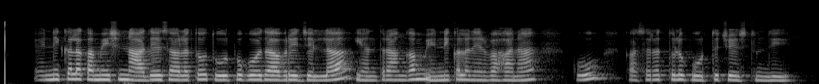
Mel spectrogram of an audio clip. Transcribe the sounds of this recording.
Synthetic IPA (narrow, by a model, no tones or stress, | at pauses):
e̞nːikɐlɐkɐmiːʂɐnaːd̪ɛːʃaːlɐt̪o̞ːt̪uːɾpuɡɔːd̪aːʋɐɾid͡ʒilːaːjɐnt̪ɾaːŋɡɐme̞nːikɐlɐniɾʋɐɦɐnɐ | kukɐsɐɾɐt̪ːulupuːɾt̪it͡ʃe̞ːst̪und̪i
